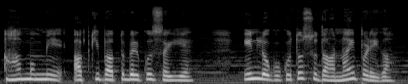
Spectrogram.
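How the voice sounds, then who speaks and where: A woman's voice: medium pitch, fairly quick, mellow, soft background music, natural voice. A woman playing an agreeable young family member in a moral story. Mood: compliant. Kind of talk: moral story dialogue acting.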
